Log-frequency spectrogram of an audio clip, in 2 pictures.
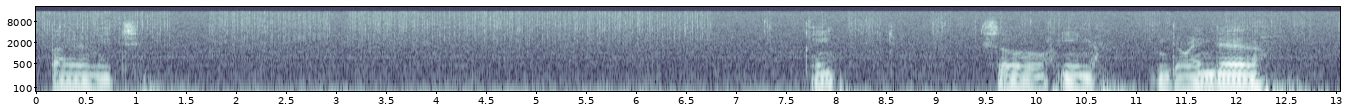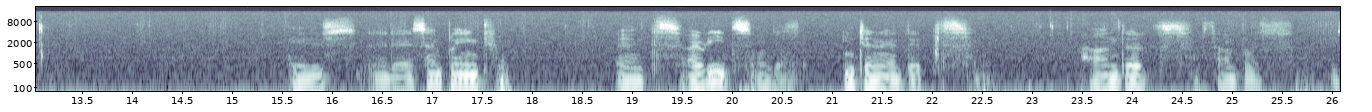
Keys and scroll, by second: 23.0 typing, 25.9 typing.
